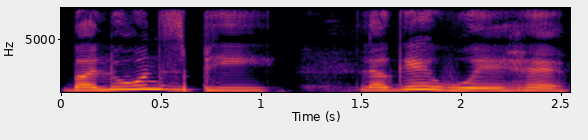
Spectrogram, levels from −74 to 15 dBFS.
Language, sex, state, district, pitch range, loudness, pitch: Hindi, female, Madhya Pradesh, Bhopal, 225-280 Hz, -15 LUFS, 250 Hz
